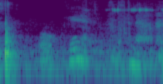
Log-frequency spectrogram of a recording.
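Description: Yorkshire terrier whimpering a few times. A sharp click comes at the very start.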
